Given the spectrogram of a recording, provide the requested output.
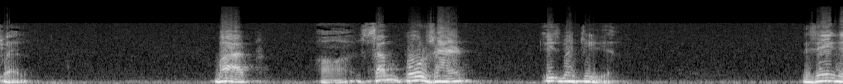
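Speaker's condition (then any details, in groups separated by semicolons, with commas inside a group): No condition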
